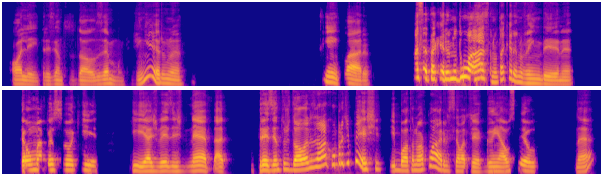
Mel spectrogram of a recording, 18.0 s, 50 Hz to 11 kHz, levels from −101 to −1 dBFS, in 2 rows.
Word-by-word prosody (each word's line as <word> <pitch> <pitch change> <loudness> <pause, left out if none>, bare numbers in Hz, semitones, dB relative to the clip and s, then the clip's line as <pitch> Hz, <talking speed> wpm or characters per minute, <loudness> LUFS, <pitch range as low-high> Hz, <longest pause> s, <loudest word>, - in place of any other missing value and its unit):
Olha 115 -2 -4
aí, 95 -2 -11
$300 105 0 -9
é 125 - -1
muito 100 -5 -14
dinheiro, 235 - -3
né. 115 -4 -5 2.1
Sim, 160 -6 0
claro. 110 -6 0 0.7
Mas 295 +1 +2
você 290 - +6
está 260 -2 +5
querendo 255 +1 +5
doar, 285 -2 +7
você - - -16
não 165 - -2
está 235 - -2
querendo 200 - -2
vender, 125 -5 -2
né. 105 0 -7 0.7
Então 160 +1 +5
uma 175 +1 0
pessoa 170 -1 -1
que 165 -3 -4 0.5
que 145 -2 0
às 140 -1 +3
vezes, 140 0 -2
né, 145 +2 +1
ah, - - -1 0.5
$300, 170 +5 +4
ela 285 +5 +4
compra 335 +3 -3
de 390 +1 -4
peixe 195 - 0
e 145 - -5
bota 155 0 +1
no 165 - +1
aquário, 175 - 0
se 140 +1 -8
ela 135 -1 0
tiver 130 -2 -4
que 125 - -22
ganhar 135 0 -2
o 135 - -2
seu, 140 -4 -2 0.6
né. - - -4
150 Hz, 155 wpm, -21 LUFS, 130-185 Hz, 2.1 s, doar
